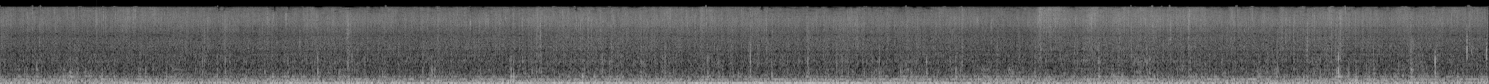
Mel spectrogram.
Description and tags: SonyECMDS70PWS grill steak3
cook, digital, field-recording, food, grill, microphone, steak, test, unprocessed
